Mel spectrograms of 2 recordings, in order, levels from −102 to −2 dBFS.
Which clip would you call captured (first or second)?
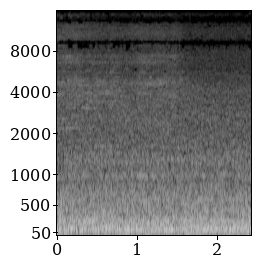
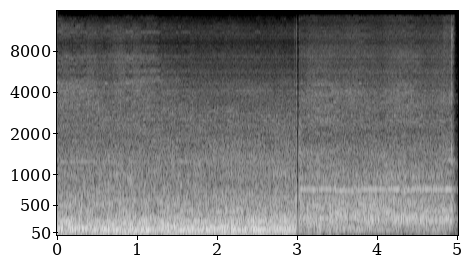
first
